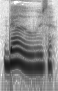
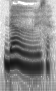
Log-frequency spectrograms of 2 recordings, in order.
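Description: No difference in how they are said.

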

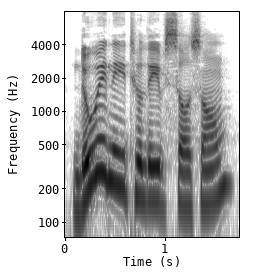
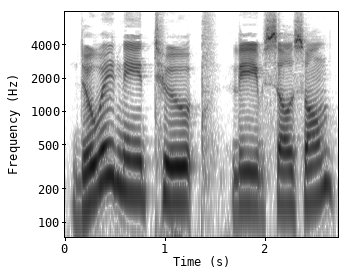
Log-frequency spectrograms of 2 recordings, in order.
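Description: First: Said in the usual way. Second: Higher, slow question with spaced words; unhurried repeat, pitched up as a question; slow model reading. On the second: Shown as a demonstration. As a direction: draw out each word for learners. Teacher repeats example slowly.

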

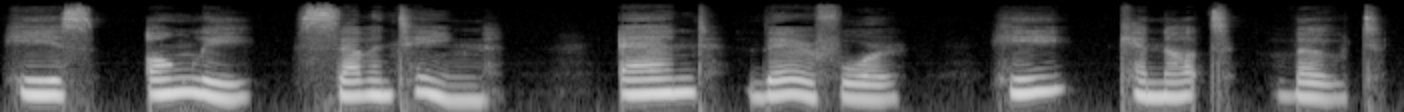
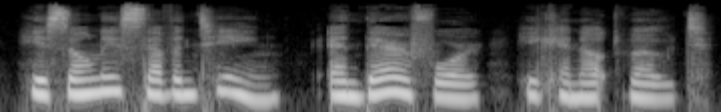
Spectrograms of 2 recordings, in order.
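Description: First: Slow, careful classroom read; slow teacher demo. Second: Said in the usual way. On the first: Shown as a demonstration. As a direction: read it slowly phrase by phrase. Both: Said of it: "我们把第一句慢慢来读".

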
